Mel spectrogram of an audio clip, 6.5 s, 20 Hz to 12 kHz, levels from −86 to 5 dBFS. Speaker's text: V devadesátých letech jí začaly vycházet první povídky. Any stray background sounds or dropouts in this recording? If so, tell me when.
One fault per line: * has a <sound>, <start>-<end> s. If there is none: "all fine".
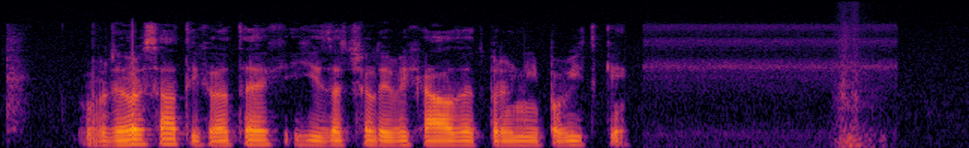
* has a whoosh, 5.5-5.9 s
